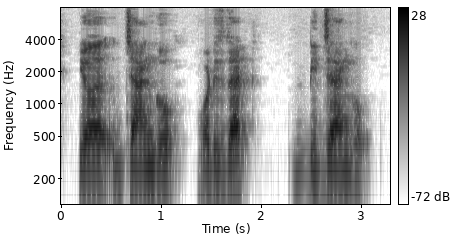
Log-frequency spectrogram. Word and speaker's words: Django: Django. D is silent. Okay, so Django.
